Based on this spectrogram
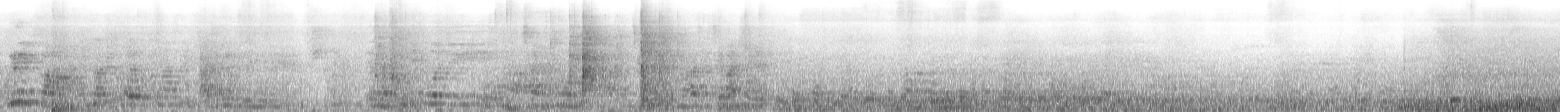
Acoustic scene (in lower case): crowded indoor space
